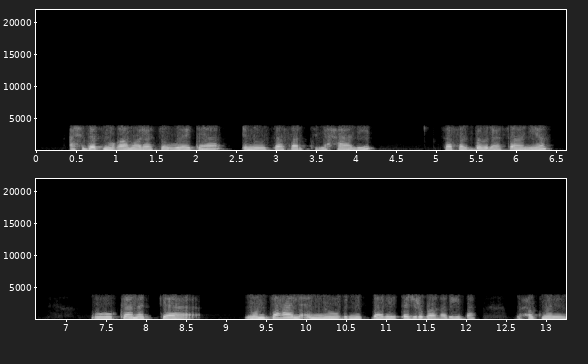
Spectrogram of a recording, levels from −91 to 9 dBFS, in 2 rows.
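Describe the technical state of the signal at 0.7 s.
At 0.7 s the Speex codec damage that runs through the whole clip is present. This low-rate CELP coding, which fits a setting around 8 kbps, starves the excitation of bits, leaving the speech hoarse, noisy and heavily degraded, confined to roughly 150 Hz to 3.6 kHz with nothing above 3.8 kHz.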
